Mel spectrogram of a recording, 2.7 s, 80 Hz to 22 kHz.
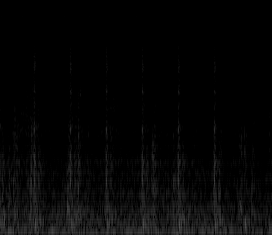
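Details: LF Bros N4 diesel heater newly fitted in a van, sub-zero cold: soft regular ticks just under three per second as the dosing pump starts up, normal; it later threw an E1 error, thought to be diesel not yet flowing through.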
